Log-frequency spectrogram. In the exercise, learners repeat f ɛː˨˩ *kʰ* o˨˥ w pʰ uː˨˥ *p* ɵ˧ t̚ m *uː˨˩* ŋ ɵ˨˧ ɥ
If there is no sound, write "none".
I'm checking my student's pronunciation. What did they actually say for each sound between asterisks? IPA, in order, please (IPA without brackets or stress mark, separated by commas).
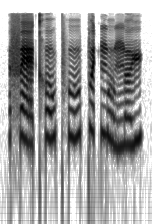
kʰ, p, uː˨˩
